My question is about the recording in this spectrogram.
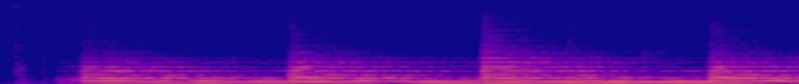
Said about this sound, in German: Die Glocken der denkmalgeschützten evangelischen Kirche von Brandoberndorf, einem Ortsteil der hessischen Gemeinde Waldsolms, läuten zum Gottesdienst.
